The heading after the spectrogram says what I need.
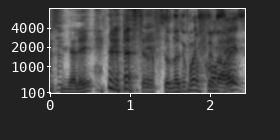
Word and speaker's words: Ubisoft: Mais parle-nous un petit peu de ce Ubisoft de manière générale déjà, en attendant. Alors, moi déjà, ça me fait beaucoup rire que tu dises Ubisoft. Oui. Je tiens à signaler. Ubisoft.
